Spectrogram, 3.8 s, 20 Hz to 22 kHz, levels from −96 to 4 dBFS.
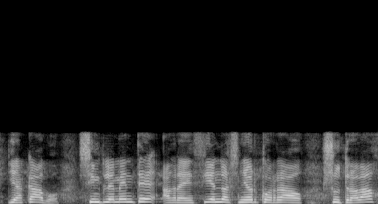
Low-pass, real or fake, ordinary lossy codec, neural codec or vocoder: none; fake; none; codec, 16 kHz, 16 kbps, FunCodec, trained on Chinese and English, 50 frames a second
